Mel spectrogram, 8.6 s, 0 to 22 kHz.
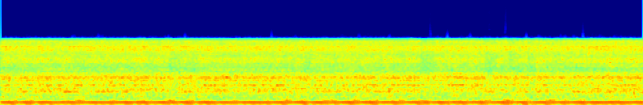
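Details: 2006 Saab 9-3 2.0T four-cylinder after an engine rebuild: an uneven, wavering idle hum with faint lumpy pulses; it runs great with throttle. Rough idle, possibly vacuum-related, unconfirmed.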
